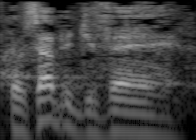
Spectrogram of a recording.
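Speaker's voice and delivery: low, deep seductive voice; extremely deep bass voice. Shown as a demonstration. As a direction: drop the voice right down. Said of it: "tu prends ta voix la plus grave".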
